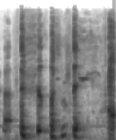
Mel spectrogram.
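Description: A rapid fit of coughing, five or six harsh bursts in quick succession, fairly close and moderately loud, with no talking.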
